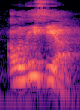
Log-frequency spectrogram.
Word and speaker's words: Alessia: I'll be honest, I don't know how to pronounce that name. It's Alessia.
